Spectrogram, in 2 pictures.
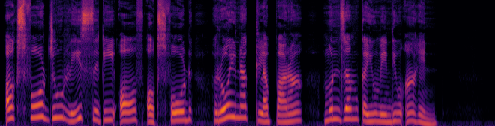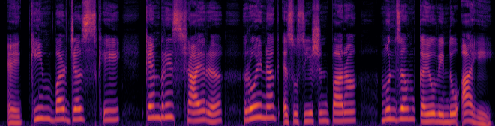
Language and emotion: Sindhi, neutral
